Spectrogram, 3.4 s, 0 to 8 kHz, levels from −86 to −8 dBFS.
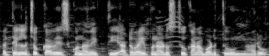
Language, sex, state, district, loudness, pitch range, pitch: Telugu, male, Telangana, Hyderabad, -15 LUFS, 135-155 Hz, 140 Hz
